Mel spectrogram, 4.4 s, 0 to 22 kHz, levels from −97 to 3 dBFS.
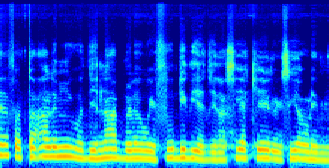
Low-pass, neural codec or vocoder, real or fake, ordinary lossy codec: none; codec, 44.1 kHz, 2.6 kbps, SNAC; fake; none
